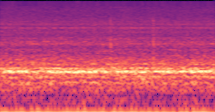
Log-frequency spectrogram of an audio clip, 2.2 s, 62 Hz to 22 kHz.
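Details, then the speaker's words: Actron PE-301 8-track player running a cartridge, drawing 3.9 W, tracks one to four switching: low, steady mid-pitched hum with faint even rush, no wow, squeal or clicks; tape transport runs normally. "and I can hear the tape moving and we're only consuming 3.9 Watts track one bulbs lit up track two three four back to one seems to be working"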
